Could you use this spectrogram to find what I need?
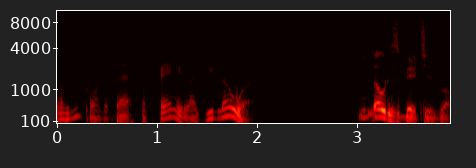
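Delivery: ordinary delivery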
